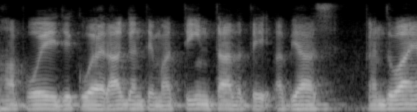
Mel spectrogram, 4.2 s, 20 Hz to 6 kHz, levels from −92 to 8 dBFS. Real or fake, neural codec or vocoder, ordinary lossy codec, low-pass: fake; codec, 16 kHz in and 24 kHz out, 1 kbps, XY-Tokenizer; none; 5.4 kHz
